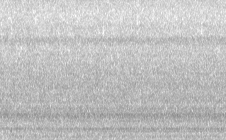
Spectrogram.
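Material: Nothing is struck.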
